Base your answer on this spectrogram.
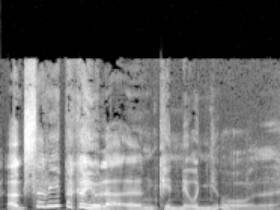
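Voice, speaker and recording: An actress playing a defiant, scheming mistress of a crime boss in a radio drama, with a taunting, theatrical manner. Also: female voice, low-pitched, wildly swooping pitch, very slow, no room sound, heavily acted. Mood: menacing. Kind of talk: Ilocano radio drama acting.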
